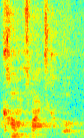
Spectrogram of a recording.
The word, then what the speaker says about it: comfortable: Quite comfortable. No, đừng đọc là comfortable.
